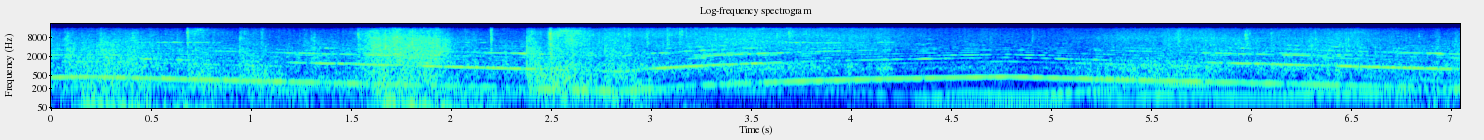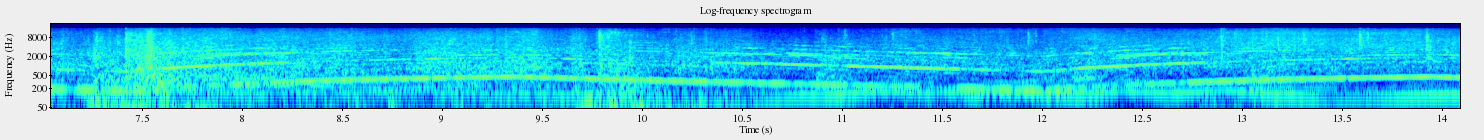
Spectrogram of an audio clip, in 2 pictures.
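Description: A police siren wails up and down close by.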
